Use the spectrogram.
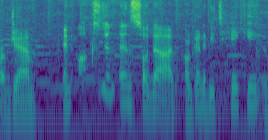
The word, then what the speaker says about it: Sodad: They say, in French, they say it Sodad, just like so dad. And as you can see, it's actually very close to pronunciation in Portuguese as well, where the word actually comes from.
